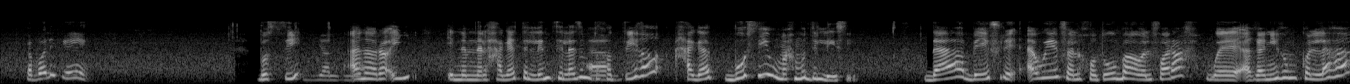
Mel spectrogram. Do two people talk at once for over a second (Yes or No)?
No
